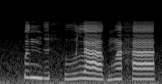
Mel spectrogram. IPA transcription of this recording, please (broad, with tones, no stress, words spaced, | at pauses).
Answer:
k͡pə˦ŋɨ˧ hu˨˦ laː˦˨ɡʷã˦ha˦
